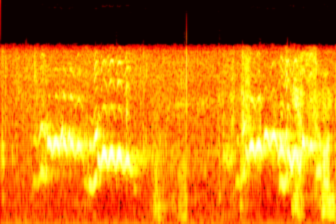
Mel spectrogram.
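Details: Two loons on a lake in Maine give a wavering tremolo, a short low sound, then another quavering outburst. A brief pause separates the laughing phrases.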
